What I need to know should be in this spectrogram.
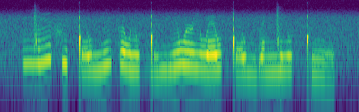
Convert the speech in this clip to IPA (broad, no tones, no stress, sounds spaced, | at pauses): ŋ͡ǀ ĩ f i ɡ͡ǃ œ w ŋ ĩ k ə w ĩ w ɡ͡ǃ ĩ m b ĩ w ɹ i w ɛ w ɡ͡ǃ œ w m b ɛ ŋ͡ǀ i w ǃ ĩ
